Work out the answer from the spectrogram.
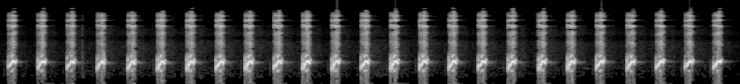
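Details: White-breasted waterhen lure recording used by bird catchers: harsh, croaking notes with a rough, nasal tone, repeated steadily about twice a second, with no other sounds standing out.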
